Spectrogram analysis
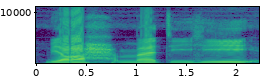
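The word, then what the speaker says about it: برحمته: Wallahu yakhtassu birahha, di lafal ha alirkan, birahmatihi, hati-hati jangan baca dengan huruf ha besar, dengan birahmatihi, tapi birahmatihi.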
